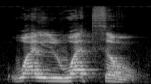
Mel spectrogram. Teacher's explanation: Notice the sound of the ta, it has hams.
